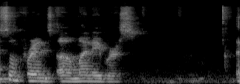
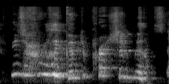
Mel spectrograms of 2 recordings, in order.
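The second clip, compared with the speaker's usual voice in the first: squeaky, much higher and louder repeat; high, loud playful voice on the repeat; high put-on voice; 6 dB louder than usual. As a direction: jump way up in pitch for the punchline. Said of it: "I'm like".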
